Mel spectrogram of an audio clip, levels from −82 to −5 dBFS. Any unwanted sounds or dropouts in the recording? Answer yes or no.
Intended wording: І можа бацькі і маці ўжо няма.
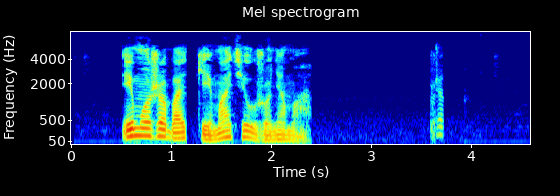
yes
